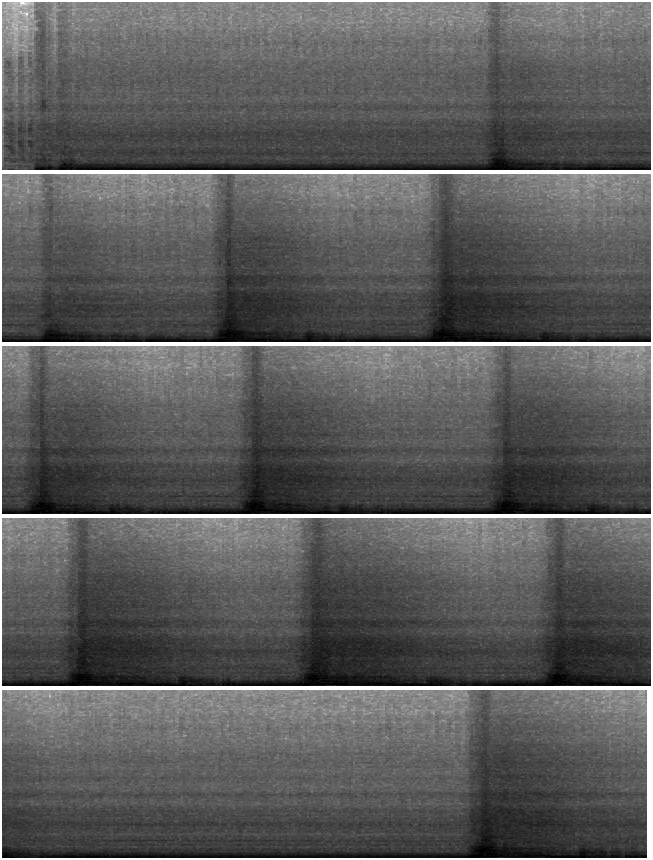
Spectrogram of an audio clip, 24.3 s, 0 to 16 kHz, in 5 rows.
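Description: BMW M1000RR motorcycle with an SC Project slip-on exhaust idling with a deep burble, then revved sharply again and again, about a dozen loud throttle blips in a steady rhythm.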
